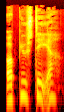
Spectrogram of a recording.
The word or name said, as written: opjustere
